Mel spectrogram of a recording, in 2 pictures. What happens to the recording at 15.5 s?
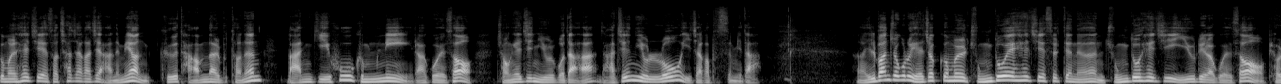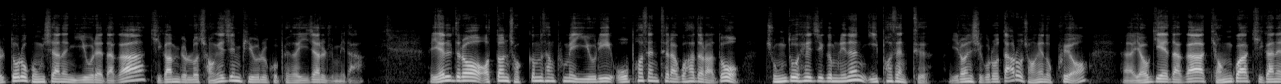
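Nothing goes wrong at 15.5 s; the speech there plays through cleanly, with no dropout, glitch or other audible fault.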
